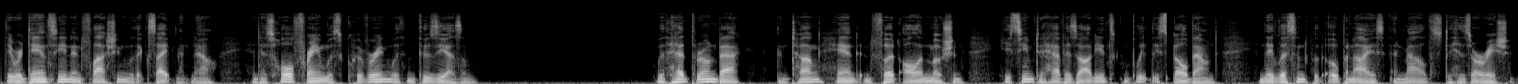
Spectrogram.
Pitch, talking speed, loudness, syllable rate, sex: 95 Hz, 190 wpm, -19 LUFS, 6.0 syllables/s, male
